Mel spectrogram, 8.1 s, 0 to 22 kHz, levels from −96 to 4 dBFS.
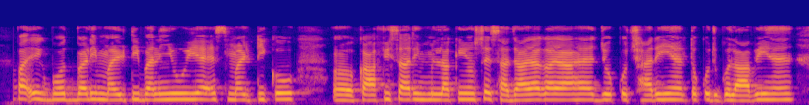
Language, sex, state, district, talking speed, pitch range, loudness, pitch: Hindi, female, Chhattisgarh, Rajnandgaon, 195 wpm, 215-230 Hz, -19 LUFS, 220 Hz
